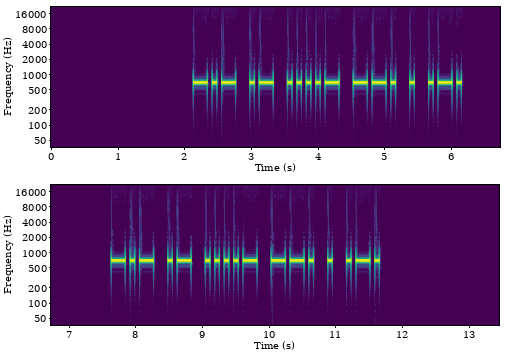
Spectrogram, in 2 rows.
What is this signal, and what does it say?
Morse code, heard as a keyed tone, about 17 wpm, 700 Hz. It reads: KA4GER KA4GER
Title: USA Call Signs - 6 Characters - Repeated 2x - 17wpm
